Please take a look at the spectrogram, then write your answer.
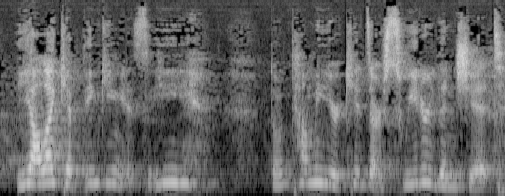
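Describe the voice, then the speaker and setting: Fairly slow, fairly even speech from a woman with a high voice, against noticeable background noise. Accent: American. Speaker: stand-up comedian. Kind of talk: stand-up comedy performance to a live audience. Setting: theater with live audience. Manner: comedic, conversational.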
